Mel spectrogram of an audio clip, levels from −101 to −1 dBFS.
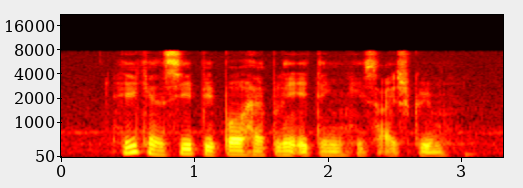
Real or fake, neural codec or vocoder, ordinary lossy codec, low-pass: real; none; none; none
